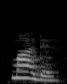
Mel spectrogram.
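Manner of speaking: "Mother" with MO hit very loud; stress on first syllable. Shown as a demonstration. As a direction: punch MO in "Mother" for learners to repeat. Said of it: "at the ma".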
